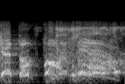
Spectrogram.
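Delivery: put-on very high, very slow, drawn-out aggressive bark. Acting out an imagined Disney SWAT team storming in: mock aggressive shout. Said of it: "But they're really aggressive".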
